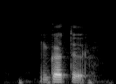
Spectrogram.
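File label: "гӧтыр", Komi, male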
